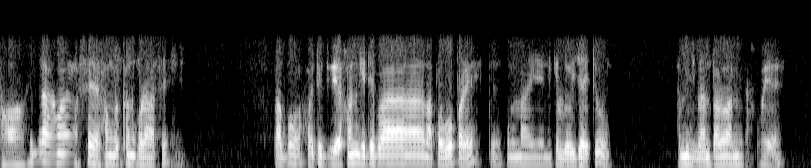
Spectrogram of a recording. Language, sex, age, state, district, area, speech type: Assamese, female, 60+, Assam, Morigaon, urban, conversation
